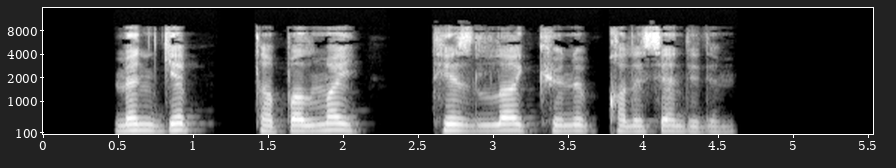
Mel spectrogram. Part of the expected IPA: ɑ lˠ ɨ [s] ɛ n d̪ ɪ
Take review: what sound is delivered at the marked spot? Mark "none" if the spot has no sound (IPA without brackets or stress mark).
s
